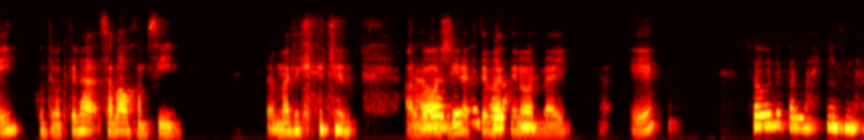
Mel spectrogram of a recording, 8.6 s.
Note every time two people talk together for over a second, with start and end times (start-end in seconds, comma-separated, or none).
4.1-5.5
